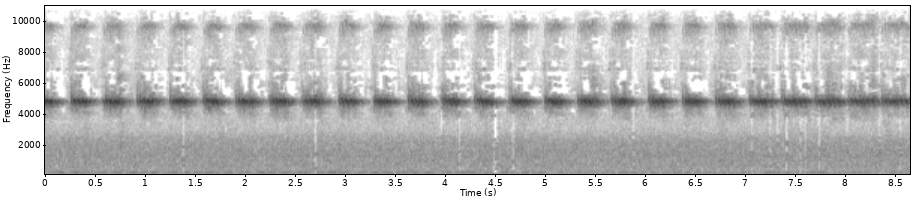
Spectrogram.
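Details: Crickets singing at night in a foggy forest: a steady, high, ringing chirp pulsed about three times per second in a regular, even rhythm, with a faint low hum underneath.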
